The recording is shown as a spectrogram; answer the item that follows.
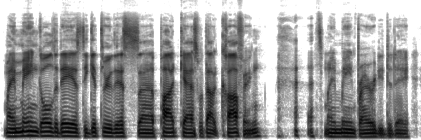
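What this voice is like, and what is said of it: Damaged, sick-sounding voice. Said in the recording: “apologize for my voice. It was my turn to get COVID, apparently. So that has wreaked havoc on my voice for sure.”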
